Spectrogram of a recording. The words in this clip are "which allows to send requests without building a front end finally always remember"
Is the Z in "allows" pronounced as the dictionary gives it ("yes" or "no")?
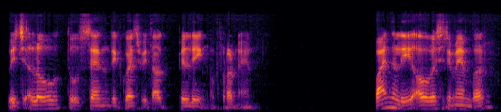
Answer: no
